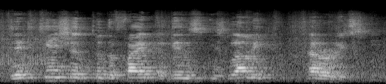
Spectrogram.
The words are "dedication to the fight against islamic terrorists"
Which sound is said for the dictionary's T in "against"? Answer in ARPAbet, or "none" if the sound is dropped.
T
